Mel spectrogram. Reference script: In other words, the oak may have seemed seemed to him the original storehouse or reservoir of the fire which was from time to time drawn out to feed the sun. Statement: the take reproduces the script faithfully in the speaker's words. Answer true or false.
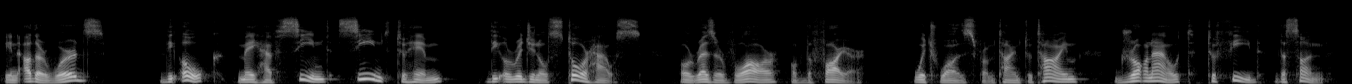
true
